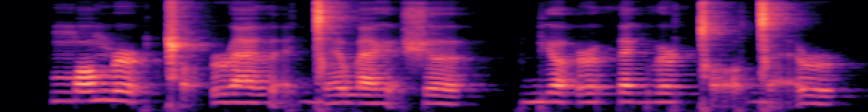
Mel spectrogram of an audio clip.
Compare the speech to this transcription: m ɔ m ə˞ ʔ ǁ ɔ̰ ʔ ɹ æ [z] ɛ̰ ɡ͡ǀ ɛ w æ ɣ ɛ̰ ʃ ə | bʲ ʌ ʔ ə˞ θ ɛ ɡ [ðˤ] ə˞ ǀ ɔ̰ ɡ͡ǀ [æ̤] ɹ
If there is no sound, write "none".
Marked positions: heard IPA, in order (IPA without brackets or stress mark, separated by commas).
ð, ð, æ̰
